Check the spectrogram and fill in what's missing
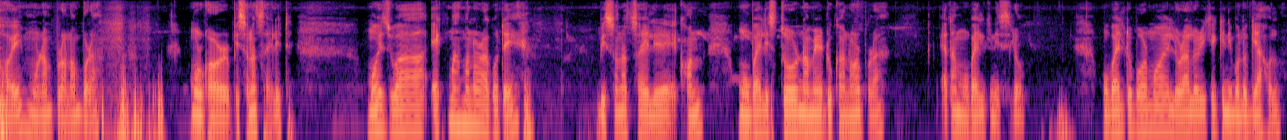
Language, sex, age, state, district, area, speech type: Assamese, male, 18-30, Assam, Biswanath, rural, spontaneous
